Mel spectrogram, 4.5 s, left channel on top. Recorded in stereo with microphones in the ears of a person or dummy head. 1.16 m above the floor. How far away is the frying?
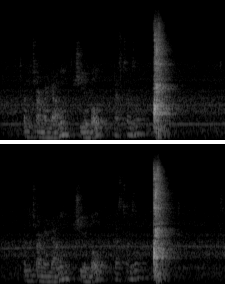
About 1.3 m.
